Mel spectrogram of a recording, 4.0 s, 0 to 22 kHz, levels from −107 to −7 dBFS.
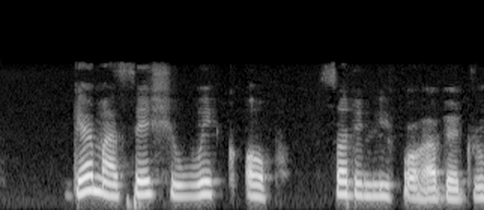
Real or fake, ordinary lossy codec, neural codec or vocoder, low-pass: real; AAC, 32 kbps; none; 7.2 kHz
